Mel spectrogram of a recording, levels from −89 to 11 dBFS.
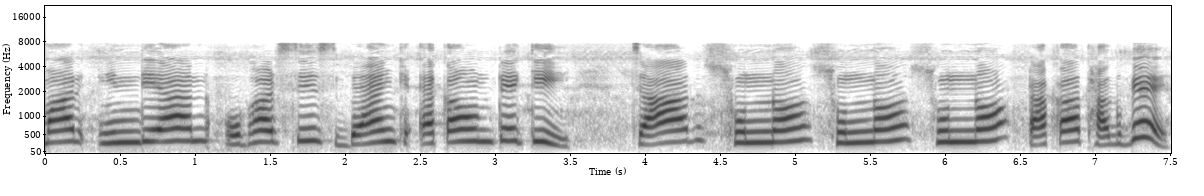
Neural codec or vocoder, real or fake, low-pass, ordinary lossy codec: codec, 16 kHz, 16 kbps, FunCodec, trained on Chinese and English, 50 frames a second; fake; none; none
